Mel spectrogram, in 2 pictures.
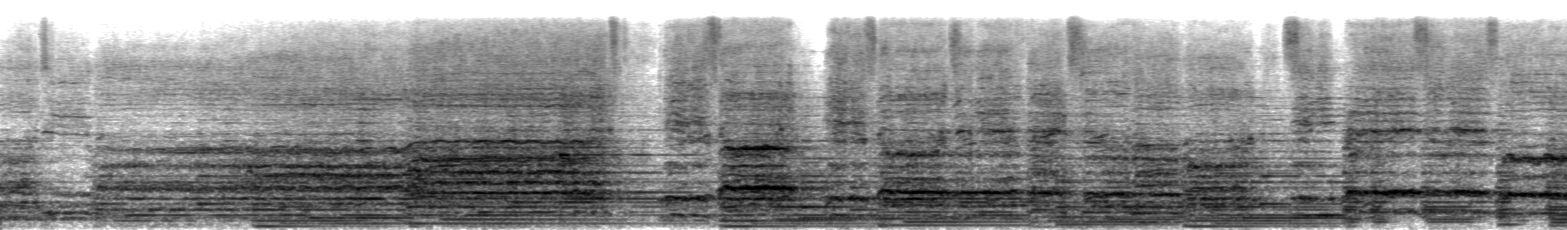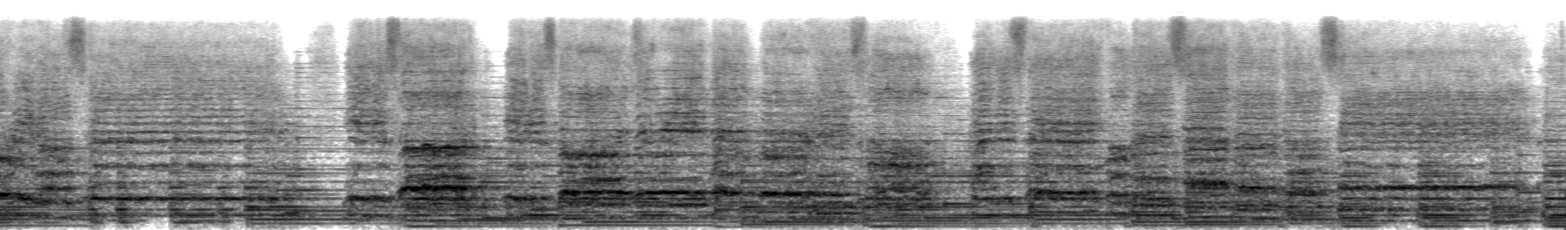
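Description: Small mixed church choir, men's and women's voices together, singing in parts with sustained, slowly changing chords.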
